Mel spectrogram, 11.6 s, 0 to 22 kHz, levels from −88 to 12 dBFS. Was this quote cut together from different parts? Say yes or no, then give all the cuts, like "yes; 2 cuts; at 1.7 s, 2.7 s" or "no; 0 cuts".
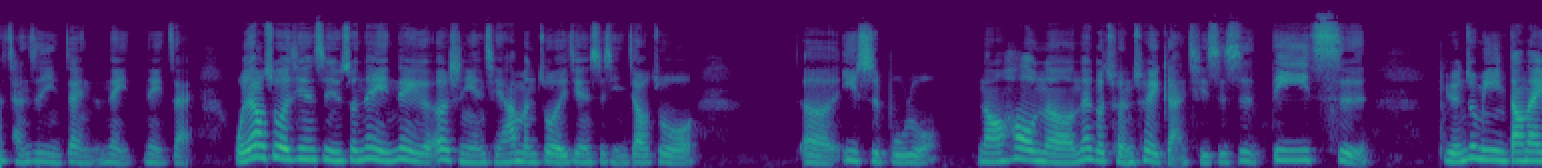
no; 0 cuts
